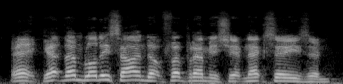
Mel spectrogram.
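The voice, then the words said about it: Imitates a football manager's voice. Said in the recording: “Mick McCarthy there, obviously ... that brilliant impression”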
